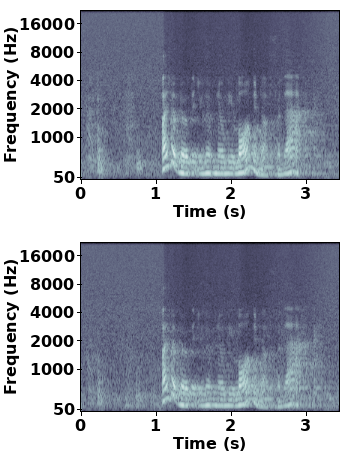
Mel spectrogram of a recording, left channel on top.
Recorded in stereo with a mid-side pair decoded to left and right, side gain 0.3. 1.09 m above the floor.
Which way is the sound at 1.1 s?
40° left.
